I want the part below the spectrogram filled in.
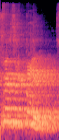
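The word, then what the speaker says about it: physically: एल एल वाई यानी फिजिकली फिजिकली नॉट फिजिकली इसको कैली नहीं बोलते हैं इसको क्ली का को जल्दी से क्ली उसमें ए यहां पर साइलेंट करता है ऐसे ही एन यू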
